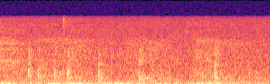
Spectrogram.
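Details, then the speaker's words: Normal resonant percussion note over the posterior chest during a nursing physical assessment, percussed side to side all the way down with no dullness: a series of soft, hollow taps. "then all the way down side to side there's no dullness it sounds good"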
